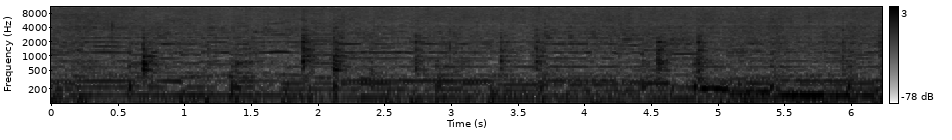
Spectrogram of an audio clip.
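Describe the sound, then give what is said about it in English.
Bacon sizzles in a pan as it crisps, giving a dense, steady crackle and hiss scattered with small pops and clicks, with no voices. “I like bacon. Okay. We just want that to crisp up.”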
